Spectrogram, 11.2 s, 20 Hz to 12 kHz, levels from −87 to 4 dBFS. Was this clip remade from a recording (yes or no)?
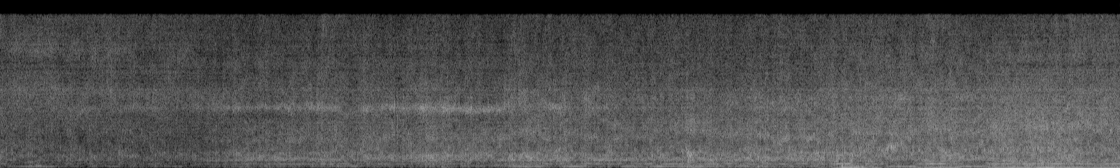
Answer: yes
